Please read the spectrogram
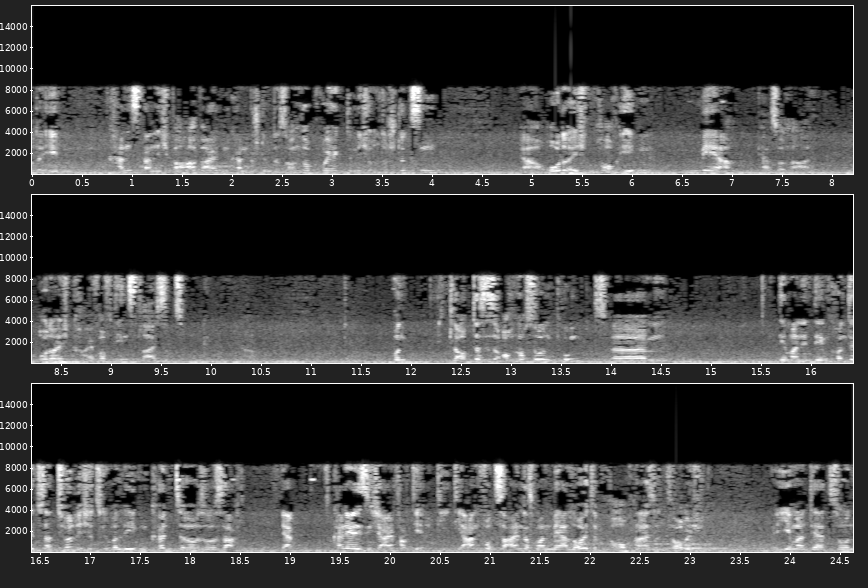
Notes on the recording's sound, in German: Auf dem Weg zurück von einem Kundentermin. On the Road - deswegen auch mit etwas Hintergrundgeräuschen.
